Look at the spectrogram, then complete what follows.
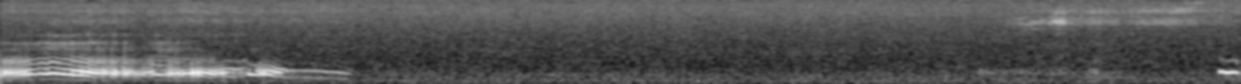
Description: Cone-headed Cocker Spaniel snores like buzz saw.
